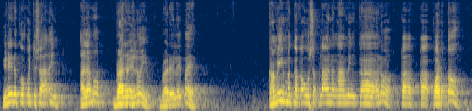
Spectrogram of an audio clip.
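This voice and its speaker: A man with a Batangas accent, a pastor preaching at a church prayer meeting, swinging from quiet asides to loud exclamations. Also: sits high, normal speed. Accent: Filipino, Batangas.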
